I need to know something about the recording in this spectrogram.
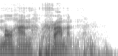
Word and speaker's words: Mohan Raman: TI chuchin loak and Mohan Raman you're not supposed to roll your RS on that one man fair enough uh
